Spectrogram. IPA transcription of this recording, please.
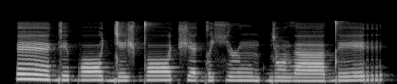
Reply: ɛː ɡ e b ɔː ɟ e ʒ d̪ ɔː t͡ʃ ɛ ɡ ʌ ç ɹ ũ b ɟ ɔ̃ ð aː d̪ e r

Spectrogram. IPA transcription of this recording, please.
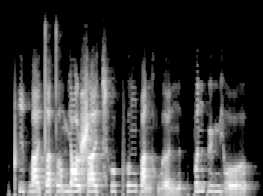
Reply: pʰ i˥ p w a˧˥ ɪ̯ t̪ ä˧˥ t̪ ɤ˧˥ m j ɑ˥˩ ʊ̯ ʂ a˥ ɪ̯ t͡sʰ u˥ pʰ ʊ˥ ŋ p a˧˥ n x w ə̰˨˩˦ n | p ə˥ n p y˧˥ m j o̰˨˩˦ ʊ̯

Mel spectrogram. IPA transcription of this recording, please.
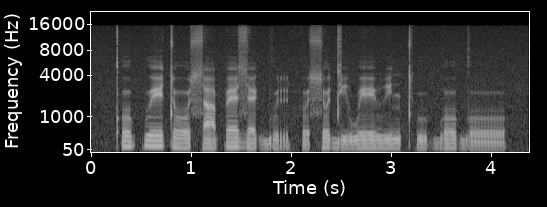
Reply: kʼ o˦ kʷ eː˦ t oː˨ s a˨ p ɛ˦ z ɛ˨ ɡ͡b u˨ r h ʊ˨ s ʊ˦ d i˨ w eː˦ β i˦ n tʰ u˨˦ ɡ͡b oː˦ ɡ oː˨

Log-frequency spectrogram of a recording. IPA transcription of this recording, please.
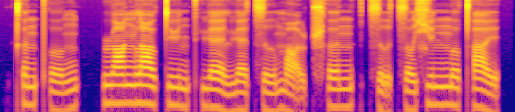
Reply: kʰ ə˥ n pʰ ɤ˧˥ ŋ | ɻ ɑ˥ ŋ l ɑ˥˧ ʊ̯ t̪ y˥˧ n pʰ ɥ ɛ˥˩ l ɥ ɛ˧˥ t͡s ɹ̩˧˥ m ɑ̰˨˩ ʊ̯ ʈ͡ʂʰ ə˥ n | t͡s ɹ̩˨˩ t͡s ɤ˧˥ ɕ y˥ n n̪ ɤ˥˧ t̪ʰ a˥˩ ɪ̯

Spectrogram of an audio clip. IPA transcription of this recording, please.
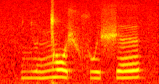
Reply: ʎ ə ŋ͡ǀ ɔ ʃ sʷ e ʃ ɛ

